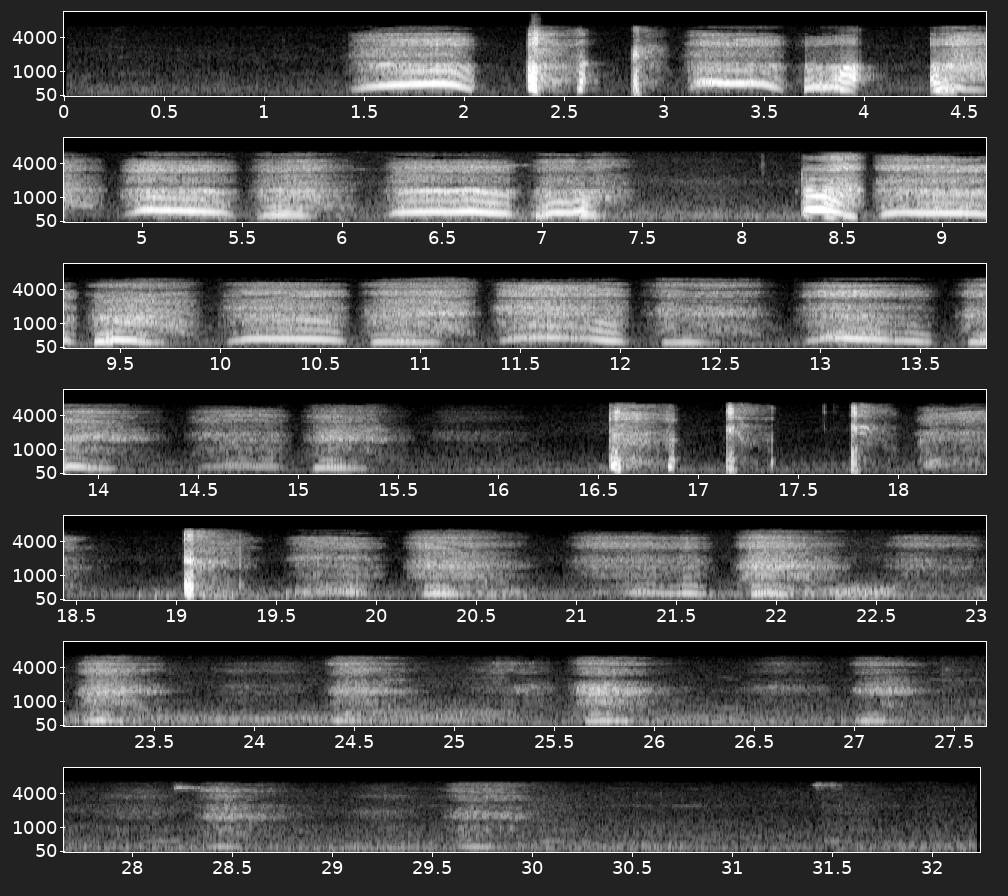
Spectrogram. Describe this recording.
Just me recording my voice. If your going to use it.
Just a random sound effect I did when I got a little bored.
voice, panting, gasp, pant, woman, female, gasping, cough, coughing, human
